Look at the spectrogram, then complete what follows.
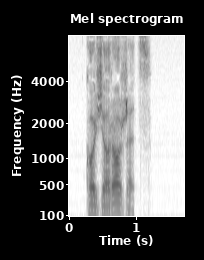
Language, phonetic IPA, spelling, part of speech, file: Polish, [ˌkɔʑɔˈrɔʒɛt͡s], Koziorożec, proper noun / noun, Pl-Koziorożec.ogg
